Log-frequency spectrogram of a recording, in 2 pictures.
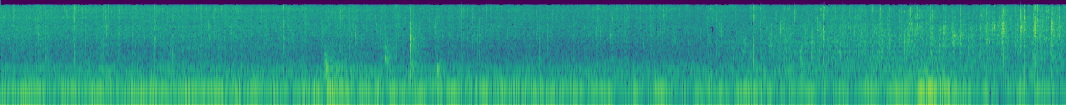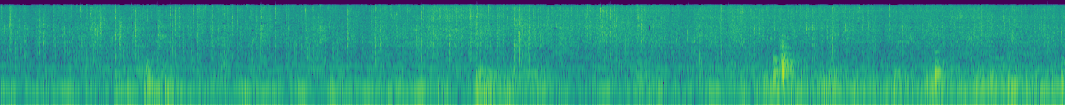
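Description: Chopped pork sisig sizzling and crackling in a hot pan while a wooden spatula stirs it, with a few short knocks. The crackling gets louder about ten seconds in.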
